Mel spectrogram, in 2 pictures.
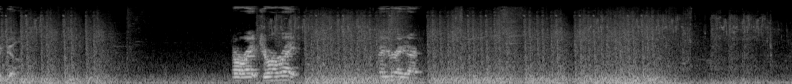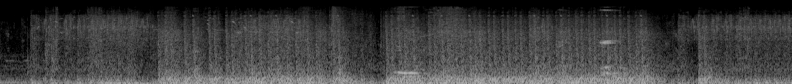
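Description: Gunfire and explosions from a video game rattle steadily.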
